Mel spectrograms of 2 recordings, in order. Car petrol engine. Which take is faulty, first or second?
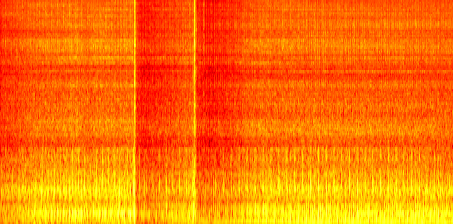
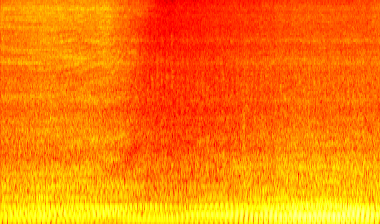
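first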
